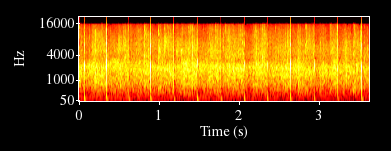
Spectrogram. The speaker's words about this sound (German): Und wenn du heute das erste Mal hier bist, wollen wir dich auch noch mal ganz herzlich mit einem Applaus willkommen heißen.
